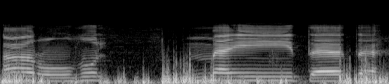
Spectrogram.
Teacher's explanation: را ساکن ہے، را سے پہلے حمزہ پر زبر ہے، را کو موٹا کر کے پڑھیں گے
